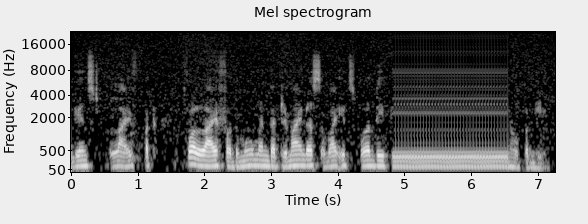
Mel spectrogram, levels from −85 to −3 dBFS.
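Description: Across the whole recording the speech carries overdone noise removal. A noise reduction stage set far too aggressively has pulled individual frequency bands down or out wherever they came close to its noise estimate, taking the softer parts of the voice with them. The pauses fall to near silence dotted with twinkling, chirpy specks. On a spectrogram the background shows as a dark field scattered with isolated bright dots, and the speech harmonics look ragged, with holes bitten out of them.

From 4.86 s to 6.55 s a system hang loop takes over. The machine or its audio driver stalled while the sound hardware kept cycling through the same ring buffer, so one 46 ms slice of audio plays back exactly, about 36 times in a row. That length fits a 2048-sample buffer. Repeating at 21.5 Hz, it comes across as a rapid machine-gun stutter or coarse buzz. The waveform shows an identical short block tiled end to end, and the spectrogram shows regular vertical striping at that rate.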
